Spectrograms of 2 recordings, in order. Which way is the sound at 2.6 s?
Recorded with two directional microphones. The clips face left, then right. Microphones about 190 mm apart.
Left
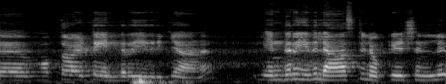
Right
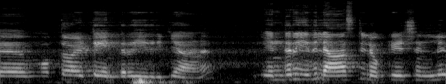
20° left (ahead or behind).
